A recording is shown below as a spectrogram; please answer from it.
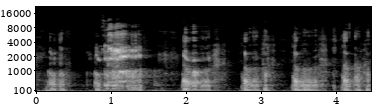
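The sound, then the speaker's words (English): Pig oinking, a played sound sample: a string of several short, grunting oinks in an uneven rhythm, each burst loud and nasal, separated by brief pauses. “Pig number two. Another pig. Selected.”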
